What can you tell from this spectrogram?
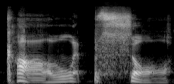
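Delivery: slow, low, drawn-out pirate captain; Davy Jones impression. Asked by chat for his Davy Jones, slow low pirate voice. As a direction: loom over the word like a cursed sea captain. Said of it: "I had a Davy Jones impression".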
